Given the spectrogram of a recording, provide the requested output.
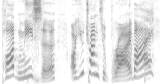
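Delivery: very high, slow, hammed-up posh voice; mock a stuffy old-world gentleman aghast at a bribe; pompous doorman. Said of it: "humiliates me in front of this huge crowd".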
